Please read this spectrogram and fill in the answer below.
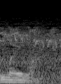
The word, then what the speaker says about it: Leila: And L-A-L-A? – No, it's L-E-I-L-A. – Leila, but Leila. – Leila is how she pronounces it.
